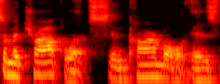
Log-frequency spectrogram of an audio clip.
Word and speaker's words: Carmel: you know your way around here because you pronounce it correctly, Carmel. Oh, did I? Car- No, that was just by chance. Yeah, people. I'll take it. mistakenly I'll take it. call Carmel, and even Uh, there have been people who've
